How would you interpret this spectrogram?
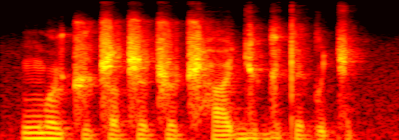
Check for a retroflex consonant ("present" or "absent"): present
